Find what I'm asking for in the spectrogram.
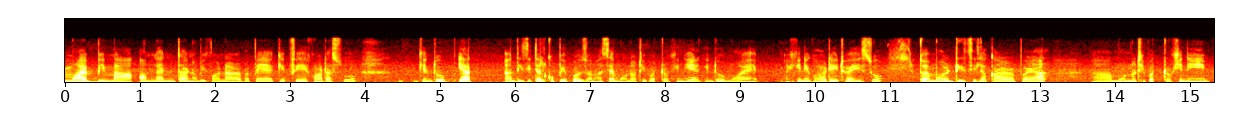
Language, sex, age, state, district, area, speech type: Assamese, female, 18-30, Assam, Golaghat, urban, spontaneous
